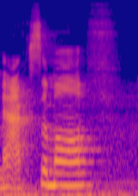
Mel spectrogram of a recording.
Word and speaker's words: Maximoff: Was it Maximoff? Is that how you pronounce her last name? – Mm-hmm. Yep. Yeah.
